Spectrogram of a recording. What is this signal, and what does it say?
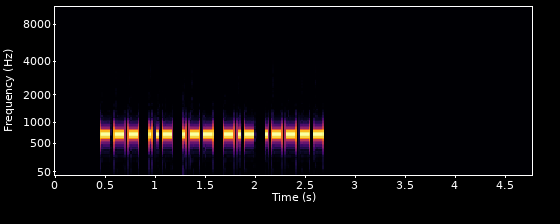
Morse code, heard as a keyed tone, about 36 wpm, 700 Hz. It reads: OUWK1
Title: Code Groups - 5 Letter:Numbers - 35wpm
